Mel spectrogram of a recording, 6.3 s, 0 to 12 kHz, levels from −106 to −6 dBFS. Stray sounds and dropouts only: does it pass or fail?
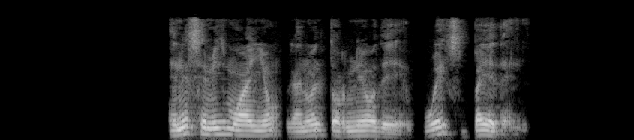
pass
